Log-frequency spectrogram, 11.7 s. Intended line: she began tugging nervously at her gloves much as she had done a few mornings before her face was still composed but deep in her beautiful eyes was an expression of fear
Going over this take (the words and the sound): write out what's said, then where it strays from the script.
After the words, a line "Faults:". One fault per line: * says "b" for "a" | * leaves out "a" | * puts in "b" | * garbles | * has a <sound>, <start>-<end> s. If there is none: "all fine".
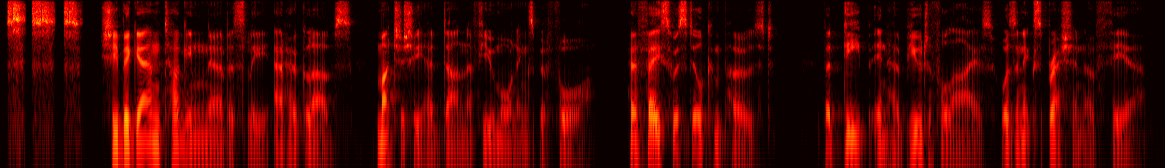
she began tugging nervously at her gloves much as she had done a few mornings before her face was still composed but deep in her beautiful eyes was an expression of fear
Faults:
* has a laugh, 0.1-0.8 s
